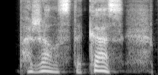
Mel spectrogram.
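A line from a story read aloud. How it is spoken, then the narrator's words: Whisper. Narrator (Russian): прошептал Инеш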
